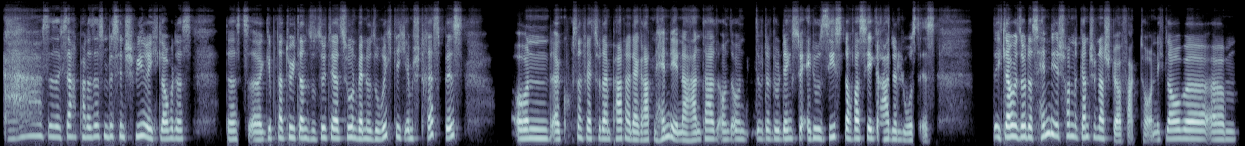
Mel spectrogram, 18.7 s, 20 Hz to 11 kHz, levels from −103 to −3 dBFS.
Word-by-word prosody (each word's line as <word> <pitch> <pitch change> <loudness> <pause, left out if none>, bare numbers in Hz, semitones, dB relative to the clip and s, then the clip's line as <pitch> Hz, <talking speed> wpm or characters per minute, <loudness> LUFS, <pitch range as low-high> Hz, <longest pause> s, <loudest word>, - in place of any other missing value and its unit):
Ah, 255 0 -5
se 240 -1 -4
ich 220 - -9
sage 240 -1 0
mal, 230 - -4
das 225 0 -2
ist 245 0 -3
'n 245 - -3
bisschen 245 0 -3
schwierig. 230 -2 +1
Ich - - -13
glaube, 195 0 +2
das 195 -1 -4 0.5
das, 185 -1 -4
äh, 175 0 0
gibt 205 +4 -6
natürlich 215 0 +1
dann 210 -1 +2
so 190 - -8
Situationen, 210 +2 +2
wenn 195 0 +4
du 195 -1 -2
so 190 0 -2
richtig 230 -1 -2
im 195 0 -2
Stress 225 +7 -3
bist 220 +6 +1 0.7
und, 200 -5 +1
äh, 180 - +2
guckst - - -13
dann 225 - -1
vielleicht 200 -1 -1
zu 210 - -5
deinem 195 -1 +2
Partner, 200 -1 +2
der 175 -1 +3
grad 175 +1 0
'n - - -8
Handy 225 +4 +2
in 165 - -2
der 160 -2 +1
Hand 170 +3 -1
hat 195 0 +2
und 180 0 -5
und 190 -1 -5
du 195 - -6
du 195 - -3
du 190 0 -2
denkst 195 +1 0
so: - - +2
„Ey, 195 - -1
du 210 -1 +1
siehst 230 +4 -1
doch, 200 -3 +2
was 205 0 +4
hier 210 - +6
gerade 185 0 -1
los 165 -2 -4
ist.“ - - -7 0.8
Ich 235 -2 -1
glaube 240 +1 +8
so, 240 +1 +6
das 230 -2 +1
Handy 295 +4 +4
ist 255 -1 0
schon 260 -1 -1
'n 240 - -8
ganz 225 +1 +1
schöner 215 -4 +2
Störfaktor 145 -8 -2
und - - -6
ich 175 0 -9
glaube, 195 -1 +3
ähm, 180 0 -3
205 Hz, 240 wpm, -24 LUFS, 190-230 Hz, 0.8 s, glaube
